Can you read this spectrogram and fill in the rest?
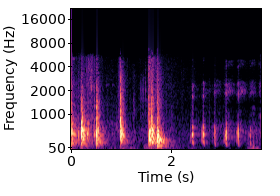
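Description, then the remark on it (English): Several heavy punch impacts land in quick succession, one striking a man square on the chin, each a dull meaty thud, followed by a run of lighter, rapid knocks like scuffling feet. “Did you see me nail him on the chin? Sure, clipped him square.”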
